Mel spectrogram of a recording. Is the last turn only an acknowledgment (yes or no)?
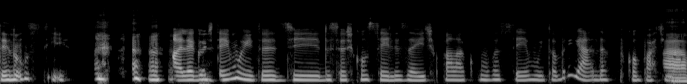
no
